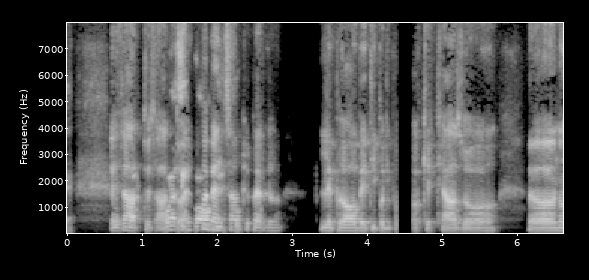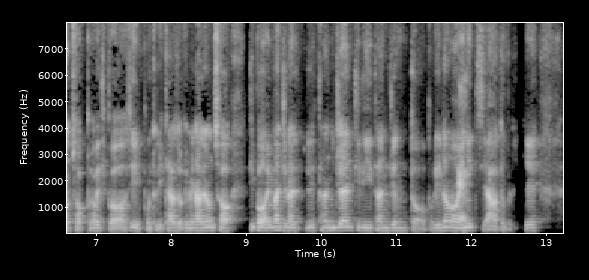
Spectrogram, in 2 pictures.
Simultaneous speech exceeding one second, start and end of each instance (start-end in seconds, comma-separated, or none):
0.8-2.4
